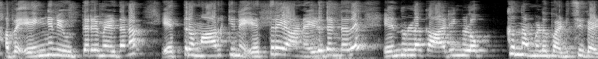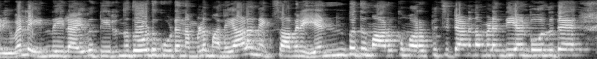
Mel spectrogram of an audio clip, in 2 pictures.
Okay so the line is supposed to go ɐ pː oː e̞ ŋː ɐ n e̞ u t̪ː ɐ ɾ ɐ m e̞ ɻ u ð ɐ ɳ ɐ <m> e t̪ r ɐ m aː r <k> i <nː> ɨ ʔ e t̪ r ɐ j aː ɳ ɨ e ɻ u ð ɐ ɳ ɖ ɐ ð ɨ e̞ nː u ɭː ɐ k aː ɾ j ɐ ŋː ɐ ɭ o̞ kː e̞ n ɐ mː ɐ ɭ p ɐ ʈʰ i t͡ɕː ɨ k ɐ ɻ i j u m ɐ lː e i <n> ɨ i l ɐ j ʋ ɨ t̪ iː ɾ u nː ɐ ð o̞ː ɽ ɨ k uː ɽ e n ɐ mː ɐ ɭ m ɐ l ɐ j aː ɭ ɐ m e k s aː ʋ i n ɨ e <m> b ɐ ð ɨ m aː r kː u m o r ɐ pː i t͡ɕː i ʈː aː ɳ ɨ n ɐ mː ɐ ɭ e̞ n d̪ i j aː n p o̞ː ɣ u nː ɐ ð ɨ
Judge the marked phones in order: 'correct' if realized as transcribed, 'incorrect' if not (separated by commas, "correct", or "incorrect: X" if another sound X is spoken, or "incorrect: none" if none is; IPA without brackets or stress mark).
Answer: correct, correct, incorrect: n, incorrect: nː, incorrect: ɳ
